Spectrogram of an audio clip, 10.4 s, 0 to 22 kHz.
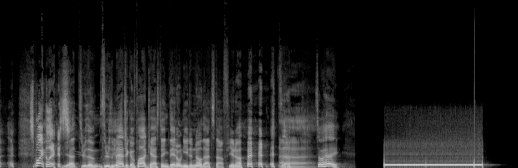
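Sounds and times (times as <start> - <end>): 
laughter: 0.0 - 2.6, 4.7 - 6.5
speech: 0.2 - 6.9
telephone dial tone on an outgoing call: 7.7 - 9.8.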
